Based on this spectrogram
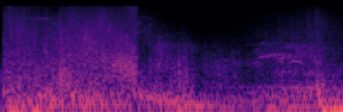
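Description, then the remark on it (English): A loud, deep explosion from a bomb going off in the center of Oslo, in a movie trailer, booms across the full range, then decays into a heavy low rumble that lingers and swells again near the end. No one speaks. “Breaking news, a large explosion has gone off in the center of the city.”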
